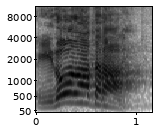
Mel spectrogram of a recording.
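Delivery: loud, slow shout with a laugh; shouting "idólatra" from the church door; shouted accusation. Retold or imitated. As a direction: yell it at the kneeling crowd, half laughing. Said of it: "gritó".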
